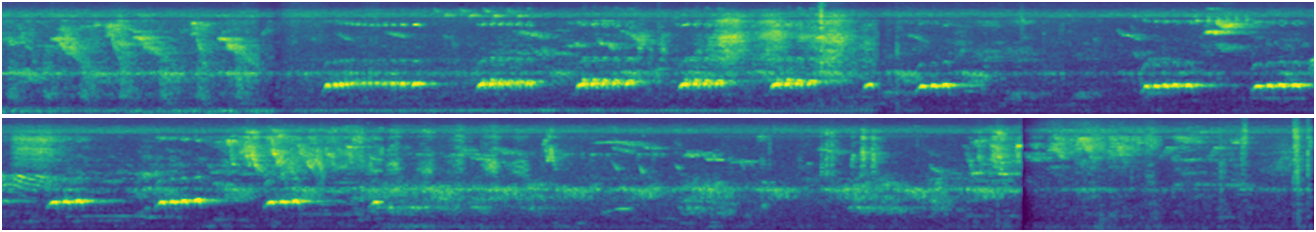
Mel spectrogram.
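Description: Birds calling: one bird gives two runs of loud, short whistled notes, about one a second, with a pause between the runs. Fainter chirps from other birds sound throughout.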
